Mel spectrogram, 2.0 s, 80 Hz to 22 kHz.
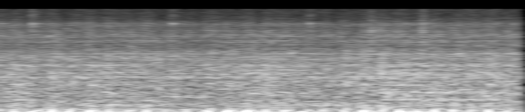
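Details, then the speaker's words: Honda Vario 110 (KVB) carburetor scooter, rpm staying high after throttle release and hunting: idle thumps unevenly in lumpy pulses that sag and recover; carburetor setting incorrect, with a mis-set air screw and faulty auto choke. "Tadi digas dia enggak enggak mau mati, cuman RPM-nya malah tinggi. Nah, ini berarti menandakan bahwasanya di bagian karburator dia ee kurang ini kurang tepat untuk settingannya."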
